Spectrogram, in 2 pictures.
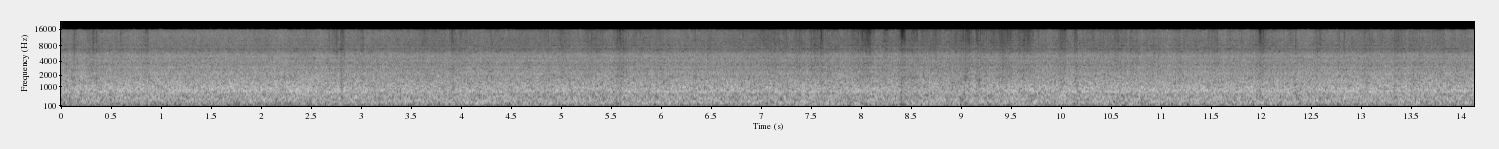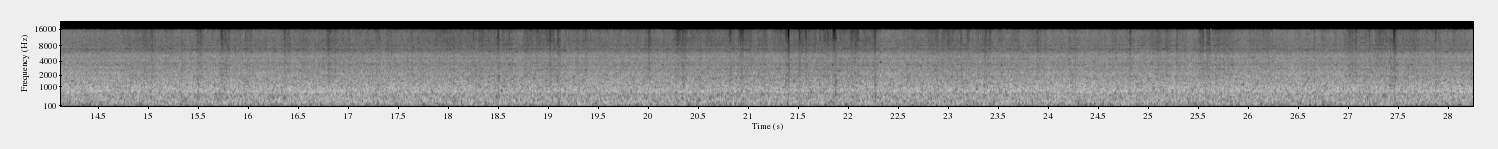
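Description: Steady wind rushing over the microphone of a shoulder-mounted camera on a moving scooter: an even, unbroken rush of noise.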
